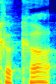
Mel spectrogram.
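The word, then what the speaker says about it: Quooker: The first one is Cooker, spelt Quicker, pronounced Cooker.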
